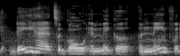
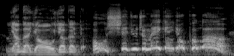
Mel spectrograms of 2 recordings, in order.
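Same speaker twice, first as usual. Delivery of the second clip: higher, excited greeting; playful high mock invite; excited mock welcome; 12 semitones higher than usual. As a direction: call them in with hype. Acting out welcoming newcomers.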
